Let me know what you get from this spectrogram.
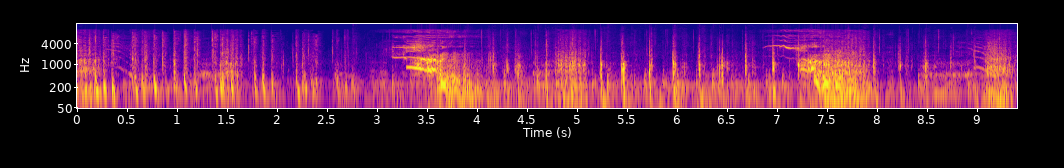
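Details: Two horses fighting wildly; shrill, harsh neighs burst out twice amid a rapid clatter of hooves and thumps, with faint music underneath.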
